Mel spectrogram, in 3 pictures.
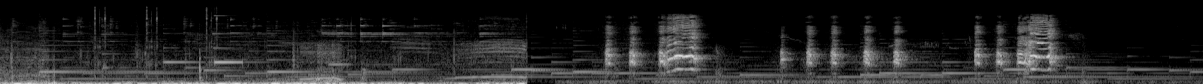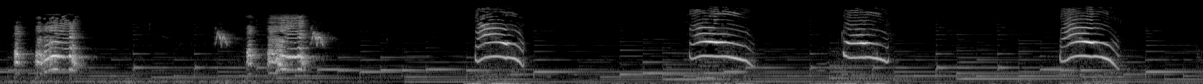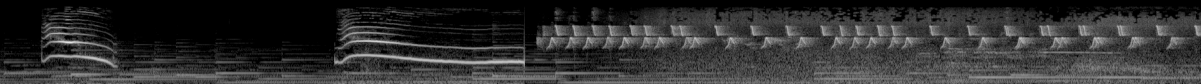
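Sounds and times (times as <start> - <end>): soft background music: 0.0 - 36.0
cat meowing: 16.8 - 17.3, 18.9 - 19.6, 20.4 - 21.0, 22.6 - 23.3, 24.5 - 25.3, 27.4 - 29.4
hen clucking: 30.0 - 36.0.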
